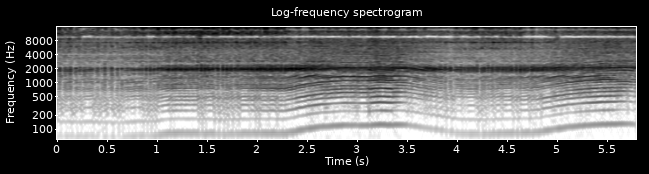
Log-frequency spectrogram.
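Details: Two-stroke Murray M2500 trimmer after a new carburetor, fuel lines and cleaning: revs rise and sag in slow waves, stumbling under throttle. Still bogs; owner suspects the mixture needs adjusting with the kit tool.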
